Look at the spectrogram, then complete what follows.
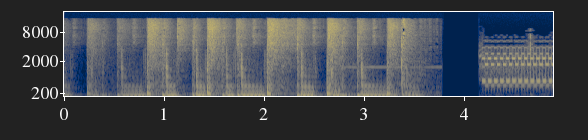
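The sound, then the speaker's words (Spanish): A telephone rings loudly in rapid, repeated bursts, then after a brief silence a steady electronic ring starts up with a fast warbling pulse. No one speaks. “¡Momentito, no cuelguen!”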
